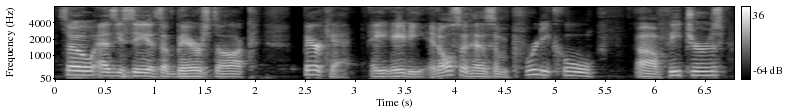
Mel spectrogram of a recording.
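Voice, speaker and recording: Hosting a home video, a man walks through CB radio equipment in a relaxed, hands-on way while sitting by his base station at home. He speaks at medium pitch, expressively and without hurry, with a slightly bright tone. Background noise and clicks come through clearly.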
